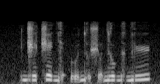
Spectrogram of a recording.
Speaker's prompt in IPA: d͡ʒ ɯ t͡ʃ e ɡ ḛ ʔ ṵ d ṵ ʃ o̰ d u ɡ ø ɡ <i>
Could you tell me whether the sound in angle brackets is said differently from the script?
yes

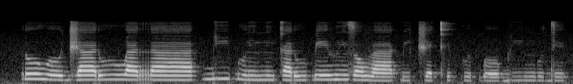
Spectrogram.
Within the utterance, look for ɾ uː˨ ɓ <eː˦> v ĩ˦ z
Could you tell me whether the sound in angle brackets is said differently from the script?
no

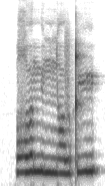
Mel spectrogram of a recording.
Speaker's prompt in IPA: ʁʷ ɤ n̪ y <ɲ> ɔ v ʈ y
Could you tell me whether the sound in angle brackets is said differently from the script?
no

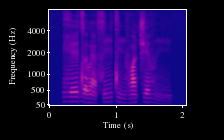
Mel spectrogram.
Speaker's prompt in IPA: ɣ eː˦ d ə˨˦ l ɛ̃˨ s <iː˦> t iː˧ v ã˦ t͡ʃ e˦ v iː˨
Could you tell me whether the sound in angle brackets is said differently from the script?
no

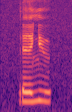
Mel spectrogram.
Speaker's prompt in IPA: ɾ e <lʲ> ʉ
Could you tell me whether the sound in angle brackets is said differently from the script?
no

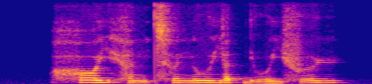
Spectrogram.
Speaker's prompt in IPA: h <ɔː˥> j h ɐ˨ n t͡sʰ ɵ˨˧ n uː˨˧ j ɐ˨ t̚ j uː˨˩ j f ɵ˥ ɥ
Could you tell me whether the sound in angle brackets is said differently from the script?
yes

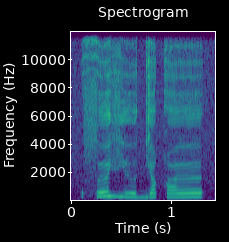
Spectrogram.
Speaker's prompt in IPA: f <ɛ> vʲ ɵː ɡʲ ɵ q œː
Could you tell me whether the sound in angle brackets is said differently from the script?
yes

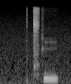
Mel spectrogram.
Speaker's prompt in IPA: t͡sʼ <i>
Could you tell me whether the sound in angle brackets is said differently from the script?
no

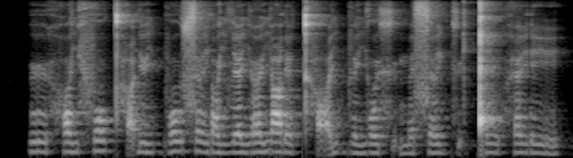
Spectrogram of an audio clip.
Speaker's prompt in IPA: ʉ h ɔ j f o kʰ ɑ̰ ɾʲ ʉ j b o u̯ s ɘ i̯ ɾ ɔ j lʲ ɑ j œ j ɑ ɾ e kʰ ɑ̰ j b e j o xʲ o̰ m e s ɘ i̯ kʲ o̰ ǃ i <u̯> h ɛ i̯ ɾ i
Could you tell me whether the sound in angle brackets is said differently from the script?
no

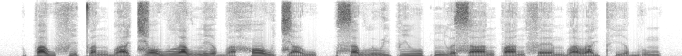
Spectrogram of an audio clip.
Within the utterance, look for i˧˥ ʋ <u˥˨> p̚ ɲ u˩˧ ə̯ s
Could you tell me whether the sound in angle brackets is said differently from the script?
no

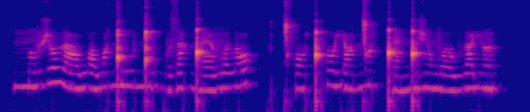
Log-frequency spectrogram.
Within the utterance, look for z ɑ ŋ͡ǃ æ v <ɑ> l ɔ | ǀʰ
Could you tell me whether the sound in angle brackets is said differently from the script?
yes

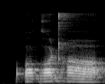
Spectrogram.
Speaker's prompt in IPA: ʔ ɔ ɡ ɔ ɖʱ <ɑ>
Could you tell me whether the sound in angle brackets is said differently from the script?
no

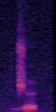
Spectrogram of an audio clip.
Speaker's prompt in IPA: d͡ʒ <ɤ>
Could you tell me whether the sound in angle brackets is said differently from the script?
yes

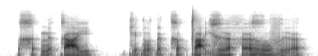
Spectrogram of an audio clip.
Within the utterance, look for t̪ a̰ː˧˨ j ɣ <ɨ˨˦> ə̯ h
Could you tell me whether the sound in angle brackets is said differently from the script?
yes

